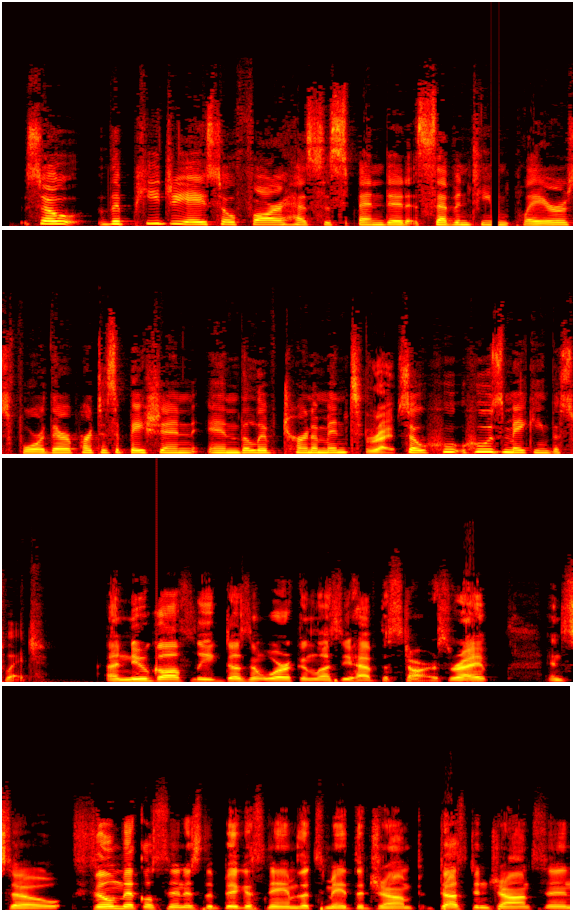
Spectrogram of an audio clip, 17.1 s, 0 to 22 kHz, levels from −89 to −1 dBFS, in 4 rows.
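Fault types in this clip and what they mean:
gap between stream segments: at 3.67 to 3.73 s, between "so far has suspended" and "players for their participation", and again at 9.72 s, just before "league doesn't work unless", the speech drops into hard-edged silence, about 60 ms the first time and only about 4 ms the second. Two adjoining segments' timestamps leave a small hole that the player fills with nothing. The two gaps are roughly 6 s apart, which fits 6-second segments, and no speech is lost.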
